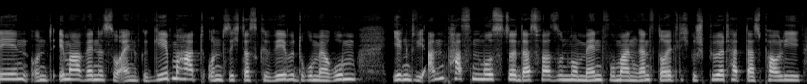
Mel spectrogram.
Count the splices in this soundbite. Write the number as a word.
one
